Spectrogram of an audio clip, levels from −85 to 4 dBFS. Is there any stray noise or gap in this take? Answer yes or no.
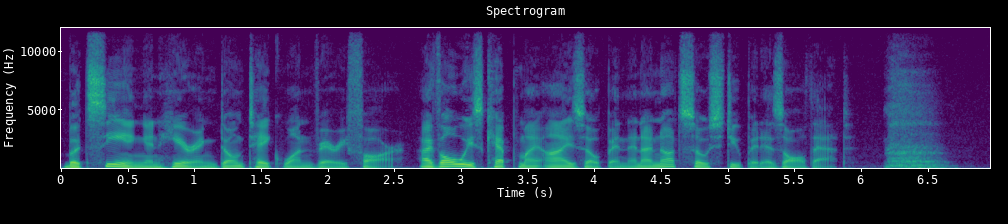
yes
